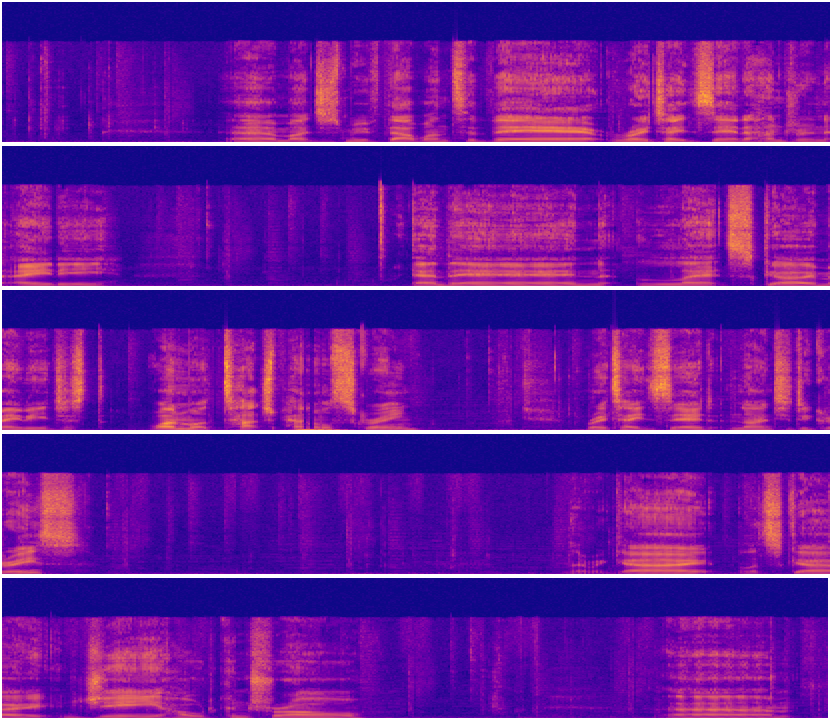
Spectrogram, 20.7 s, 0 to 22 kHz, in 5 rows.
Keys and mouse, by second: 2.7 r, 4.7 click, 9.1 s, 10.6 r, 11.8 s, 13.8 middle drag, 13.8 s, 14.4 shift+middle click, 15.3 middle drag, 15.7 middle click, 16.4 g, 18.9 middle click, 19.5 middle click, 20.0 shift+middle click.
